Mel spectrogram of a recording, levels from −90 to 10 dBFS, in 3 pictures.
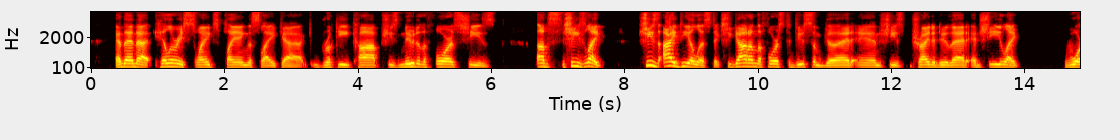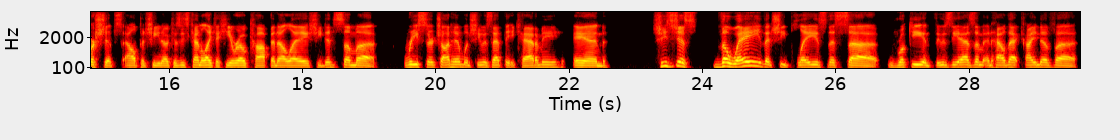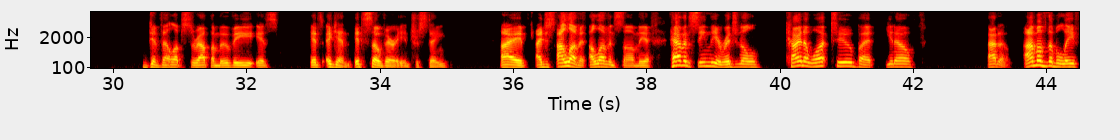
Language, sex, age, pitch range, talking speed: English, male, 30-49, 120-155 Hz, 165 wpm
